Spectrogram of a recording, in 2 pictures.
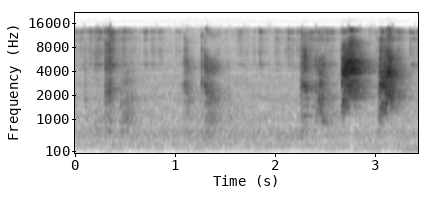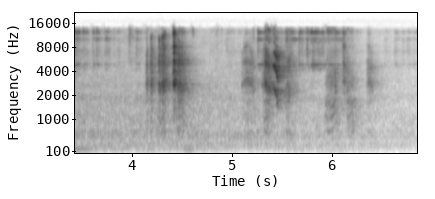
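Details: Blue Quaker parrot, male pet, playing with a bell toy in his morning routine; irregular raspy squawks and mumbling bursts, two loudest close together mid-clip, then softer grouped calls.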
